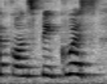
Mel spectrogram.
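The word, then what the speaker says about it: conspicuous: इस वर्ड को बोलते हैं बेटा कॉन्स्पिक्वस।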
